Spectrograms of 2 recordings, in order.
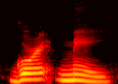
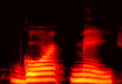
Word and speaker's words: gourmet: let's learn some more Gourmet Gourmet when the E appears before the T the t is silent May what's the meaning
